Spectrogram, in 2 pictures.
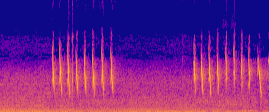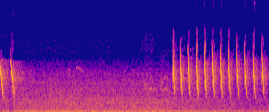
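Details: Ciblek, or bar-winged prinia, on a training master recording: three quick trains of shrill, clipped high notes, roughly ten per burst, separated by brief pauses against faint low background hum.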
